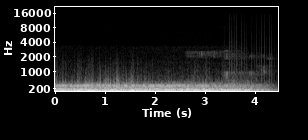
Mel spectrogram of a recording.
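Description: Deep, steady rumbling drone of a cinematic sound effect under an animated title. A faint thin high tone joins it about three seconds in.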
